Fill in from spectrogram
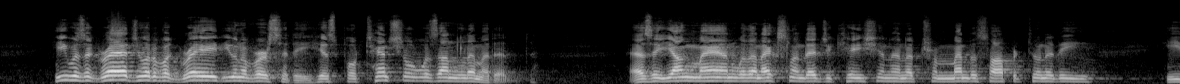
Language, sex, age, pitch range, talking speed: English, male, 60-79, 125-155 Hz, 125 wpm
